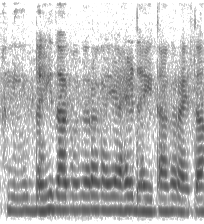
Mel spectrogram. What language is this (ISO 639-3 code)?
mar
